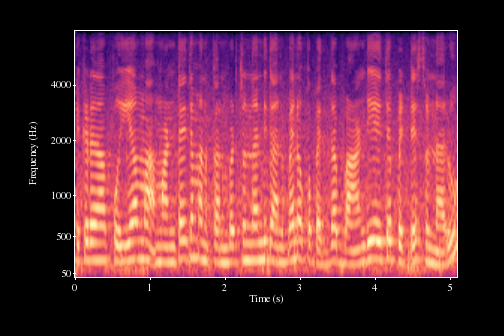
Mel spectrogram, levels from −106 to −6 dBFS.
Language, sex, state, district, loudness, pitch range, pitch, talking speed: Telugu, female, Andhra Pradesh, Visakhapatnam, -14 LUFS, 190-220 Hz, 205 Hz, 155 wpm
